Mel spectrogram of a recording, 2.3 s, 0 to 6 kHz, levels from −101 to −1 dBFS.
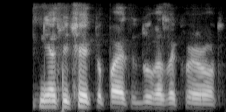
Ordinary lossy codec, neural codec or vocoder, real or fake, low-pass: none; none; real; 5.4 kHz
